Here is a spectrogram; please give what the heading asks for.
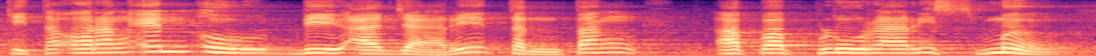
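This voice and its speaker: Man, cleric lecturing in a large hall, high voice, joking, long hall echo. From Banten, Indonesia. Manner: joking, lively, drops into regional dialects. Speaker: Islamic cleric speaking at a public gathering. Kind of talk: public religious lecture.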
